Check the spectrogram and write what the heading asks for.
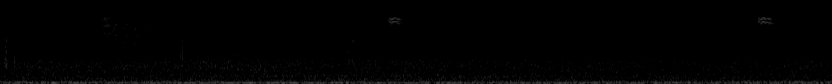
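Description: Near silence with faint outdoor background rumble and a few faint, high bird chirps: a quick run of them about a second in, then single short chirps about four seconds in and near the end.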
